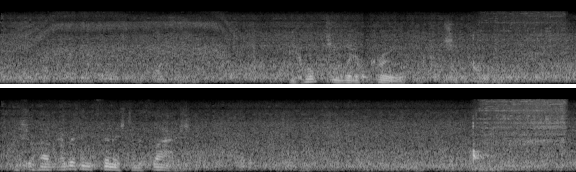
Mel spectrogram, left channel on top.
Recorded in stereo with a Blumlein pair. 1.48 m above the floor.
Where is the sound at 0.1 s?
35° right; by 2.0 s 30° right.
